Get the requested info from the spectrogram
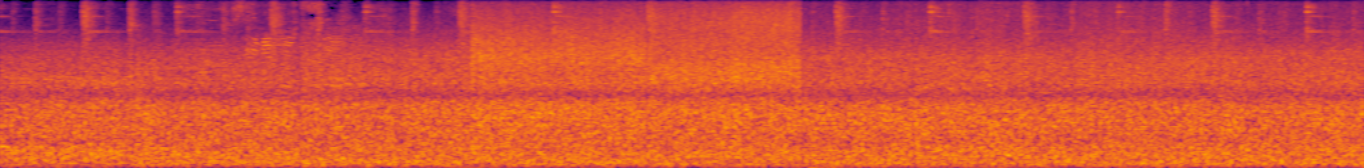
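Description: Steady, loud rushing of the water of Niagara's Horseshoe Falls pouring over the brink close by, turning hissier for a couple of seconds in the middle.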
